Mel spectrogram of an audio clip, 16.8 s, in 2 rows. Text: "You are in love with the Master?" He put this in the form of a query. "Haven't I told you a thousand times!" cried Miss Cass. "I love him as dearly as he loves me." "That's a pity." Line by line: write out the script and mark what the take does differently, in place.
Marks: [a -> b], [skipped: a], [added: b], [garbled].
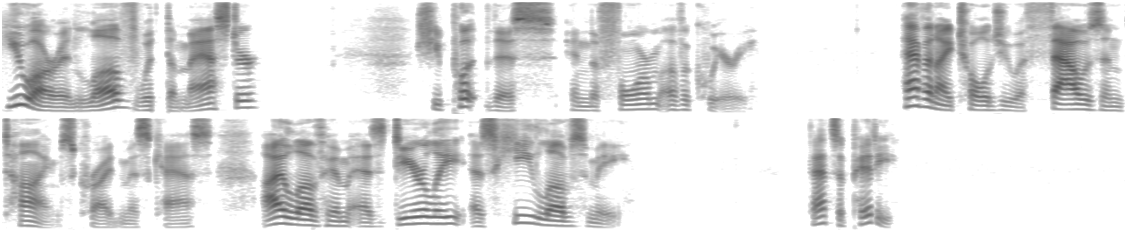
"You are in love with the Master?" [He -> She] put this in the form of a query. "Haven't I told you a thousand times!" cried Miss Cass. "I love him as dearly as he loves me." "That's a pity."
